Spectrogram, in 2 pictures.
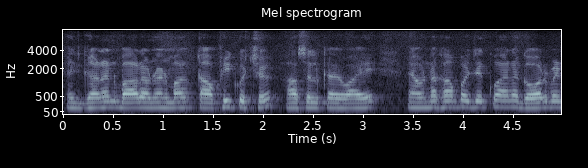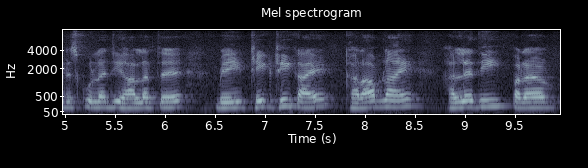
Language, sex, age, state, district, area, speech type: Sindhi, male, 60+, Maharashtra, Thane, rural, spontaneous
